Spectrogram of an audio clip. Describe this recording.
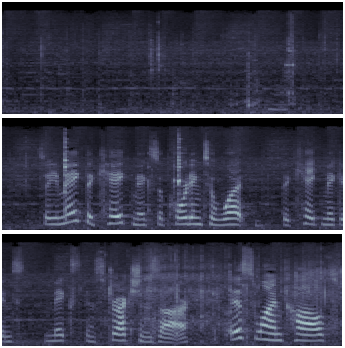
A woman speaks, metal clinks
